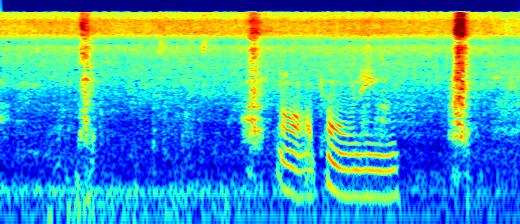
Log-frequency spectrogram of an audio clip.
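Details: Malamute and pitbull playing together in a backyard with a pool: after a person speaks, a dog gives two drawn-out, wavering, moaning woo-like calls about a second each, with brief splashy noises around them.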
